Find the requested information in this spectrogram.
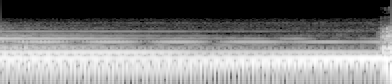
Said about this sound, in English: Right now, I think I got the reverb turned up on it. Here, a little bit of that reverb. Let's see. It's going to come in. It's a little bit of amp reverb, but we're going to max it out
